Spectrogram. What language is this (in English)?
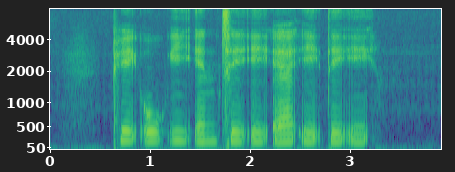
Danish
